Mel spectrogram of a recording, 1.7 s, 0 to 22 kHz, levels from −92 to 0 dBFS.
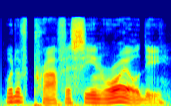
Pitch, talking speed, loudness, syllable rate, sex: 100 Hz, 175 wpm, -17 LUFS, 5.0 syllables/s, male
